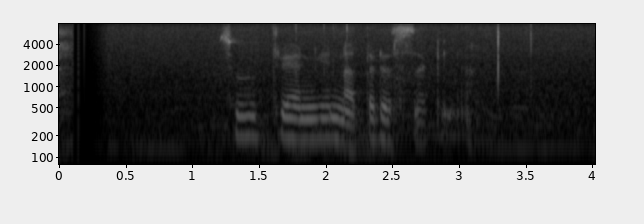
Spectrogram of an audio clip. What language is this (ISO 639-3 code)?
sin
